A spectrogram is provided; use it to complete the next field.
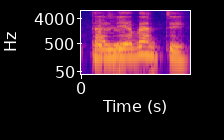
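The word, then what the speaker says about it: Tagliaventi: You don't pronounce the G before when it comes before a consonant. Talia. I I talent. It's like a ti ti. Yeah. Talventi.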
